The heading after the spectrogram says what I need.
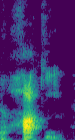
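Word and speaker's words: Haki: the devil fruit and hockey basically it's spelled ha Ki not H yeah not like not the sport um but basically the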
